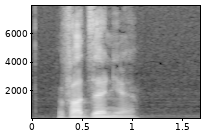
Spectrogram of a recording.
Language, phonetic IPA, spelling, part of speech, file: Polish, [vaˈd͡zɛ̃ɲɛ], wadzenie, noun, Pl-wadzenie.ogg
